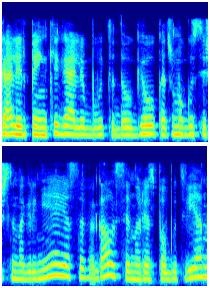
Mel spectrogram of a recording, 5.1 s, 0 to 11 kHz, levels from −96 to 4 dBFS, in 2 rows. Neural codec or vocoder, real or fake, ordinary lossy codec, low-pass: none; real; AAC, 32 kbps; 7.2 kHz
